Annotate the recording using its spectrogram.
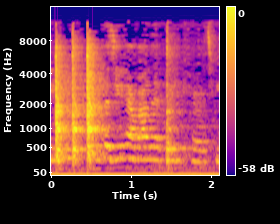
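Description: A few sharp knocks in the first half second, then lighter taps, as a plate and a wooden spatula strike a blender jar while avocados are scraped into it. A woman's voice runs underneath.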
